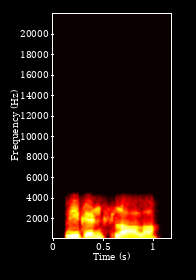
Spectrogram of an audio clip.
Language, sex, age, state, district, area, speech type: Telugu, male, 18-30, Telangana, Ranga Reddy, urban, conversation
